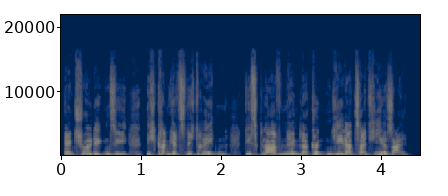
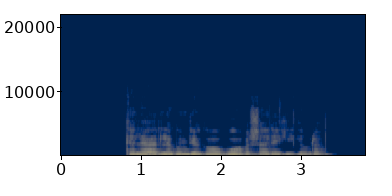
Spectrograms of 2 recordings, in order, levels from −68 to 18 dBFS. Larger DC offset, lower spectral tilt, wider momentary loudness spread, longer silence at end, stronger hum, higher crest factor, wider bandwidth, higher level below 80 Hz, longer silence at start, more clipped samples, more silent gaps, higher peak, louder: neither; second, -3.5 dB/octave vs -7.5 dB/octave; second, 6 LU vs 10 LU; second, 0.15 s vs 0.4 s; neither; about the same, 18 dB vs 16 dB; first, 17 kHz vs 8 kHz; about the same, -66 dBFS vs -62 dBFS; second, 0.05 s vs 0.8 s; neither; neither; about the same, -4 dBFS vs -6 dBFS; about the same, -21 LUFS vs -22 LUFS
